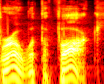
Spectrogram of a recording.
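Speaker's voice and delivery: put-on muttering out of the side of the mouth. Retelling what a buddy said at the bar: imitating Bones side-mouthing. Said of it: "side-mouthing it".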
